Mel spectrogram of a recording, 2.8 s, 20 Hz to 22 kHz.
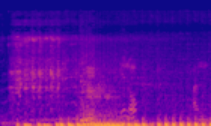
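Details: Keyless motorcycle after troubleshooting a no-ignition, no-fuel-pump fault (10-pin connector wire unplugged, spark plug cap reconnected, same ECU): engine catches and settles into a steady even low thump about three and a half beats a second; starting and running normally.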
